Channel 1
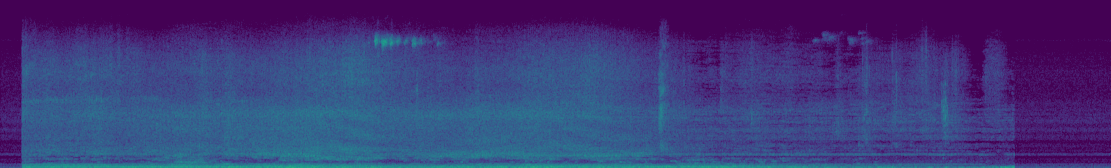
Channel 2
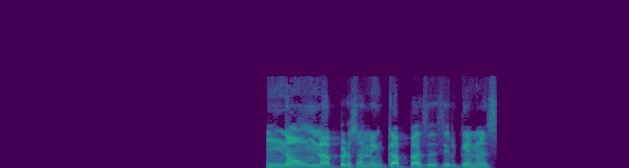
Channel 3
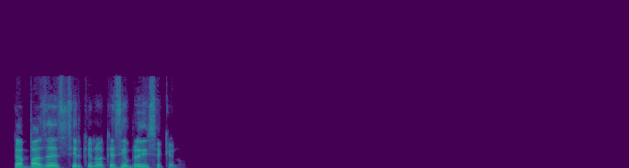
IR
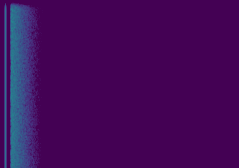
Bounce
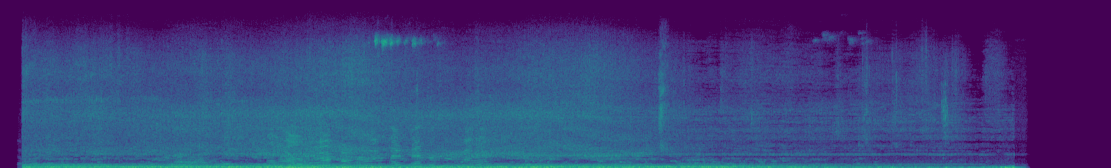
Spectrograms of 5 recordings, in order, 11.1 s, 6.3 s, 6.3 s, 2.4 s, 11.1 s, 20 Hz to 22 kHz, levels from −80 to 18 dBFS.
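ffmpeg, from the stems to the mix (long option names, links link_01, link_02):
-filter_complex "[0:a]volume=3dB[link_01];[1:a]flanger=delay=22.5:depth=5:speed=2.1,aeval=exprs='val(0)*sin(2*PI*640*n/s+640*0.5/0.48*sin(2*PI*0.48*n/s))':channel_layout=same,volume=-2dB[link_02];[2:a]asoftclip=type=tanh:threshold=-15.5dB,volume=-18dB[link_03];[link_01][link_02][link_03]amix=inputs=3:normalize=0,bandreject=frequency=50:width_type=h:width=6,bandreject=frequency=100:width_type=h:width=6,bandreject=frequency=150:width_type=h:width=6,agate=range=-45dB:threshold=-39dB:ratio=16:detection=peak,lowshelf=frequency=200:gain=10"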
